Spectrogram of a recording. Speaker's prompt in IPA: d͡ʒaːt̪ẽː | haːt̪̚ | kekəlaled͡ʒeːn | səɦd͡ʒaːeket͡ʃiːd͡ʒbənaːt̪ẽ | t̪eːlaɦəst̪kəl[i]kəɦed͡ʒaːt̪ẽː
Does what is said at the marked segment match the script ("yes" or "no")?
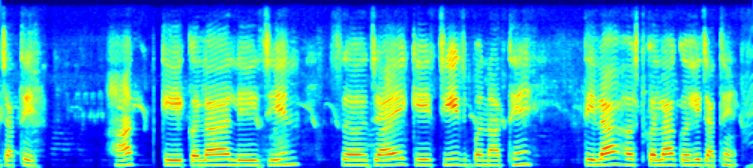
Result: no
